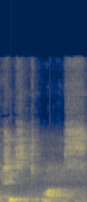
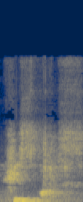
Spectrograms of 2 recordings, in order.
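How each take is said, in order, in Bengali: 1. মাঝখানে t উচ্চারিত হয়। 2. t উচ্চারণটি পুরোপুরি বাদ যায়।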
